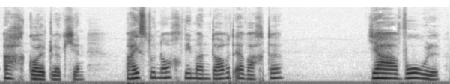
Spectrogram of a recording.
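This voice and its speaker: A woman reading the part of a gentle, sweet young girl in a fairy-tale audiobook, speaking tenderly and pleadingly. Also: medium pitch, slow pace, no room sound, close to an everyday voice.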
